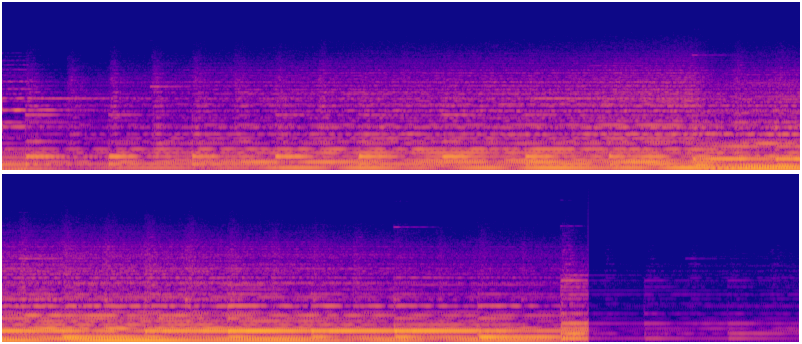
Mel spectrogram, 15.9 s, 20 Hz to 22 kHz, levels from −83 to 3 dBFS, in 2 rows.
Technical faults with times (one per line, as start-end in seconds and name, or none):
13.84-15.95 one channel inverted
